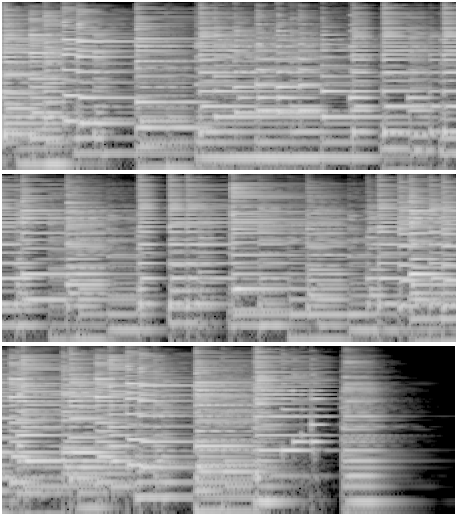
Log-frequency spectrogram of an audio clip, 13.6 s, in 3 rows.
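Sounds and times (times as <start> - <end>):
tenor melody: 0.0 - 13.3.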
